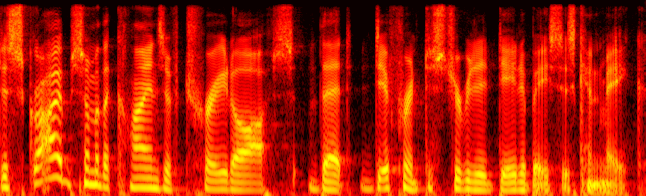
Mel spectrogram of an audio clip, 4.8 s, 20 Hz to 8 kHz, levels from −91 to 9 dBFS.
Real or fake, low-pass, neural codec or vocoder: real; 7.2 kHz; none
